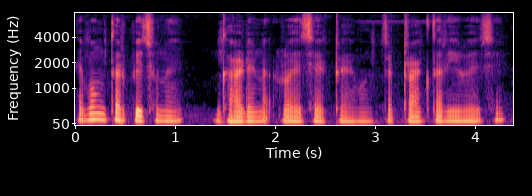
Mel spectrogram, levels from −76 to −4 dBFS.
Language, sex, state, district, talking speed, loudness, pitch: Bengali, male, Tripura, West Tripura, 150 wpm, -20 LUFS, 125 Hz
